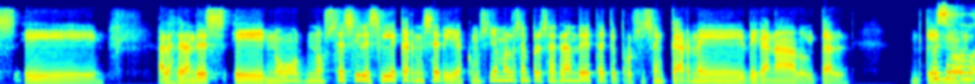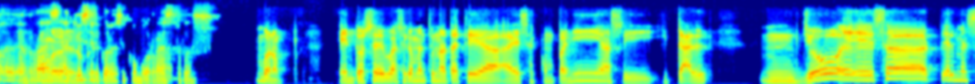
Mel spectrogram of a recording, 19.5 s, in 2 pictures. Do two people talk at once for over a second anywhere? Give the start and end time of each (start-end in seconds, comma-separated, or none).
9.3-10.8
